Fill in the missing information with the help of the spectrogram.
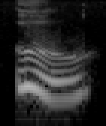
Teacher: where you have rounded lips ooh and your tongue is rather high in the middle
